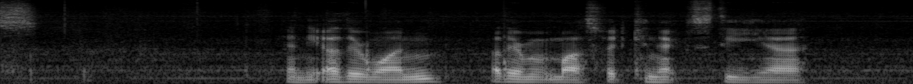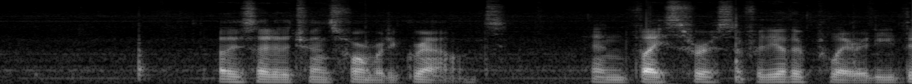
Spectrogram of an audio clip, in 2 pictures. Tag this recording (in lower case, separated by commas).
speech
